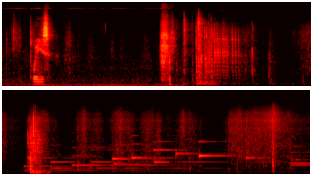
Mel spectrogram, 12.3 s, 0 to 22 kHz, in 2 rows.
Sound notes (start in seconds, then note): 3.2 chuckles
